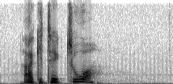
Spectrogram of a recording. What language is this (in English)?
Danish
